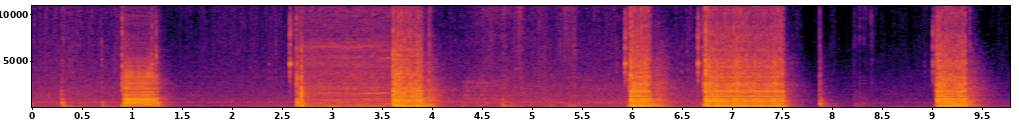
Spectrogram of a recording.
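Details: 2005 Mazda 3 driver's-side power window motor that struggles to raise the window: short bursts of harsh, rough buzzing whir, far too loud; internal motor fault, so the motor needs replacing.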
